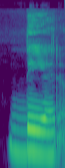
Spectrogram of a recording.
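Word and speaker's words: their: देयर वॉज no surprise to see that all ऑफ देम, थेम नहीं देम पढ़ते हैं, lifted देयर, थेयर नहीं देयर, okay, hands.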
